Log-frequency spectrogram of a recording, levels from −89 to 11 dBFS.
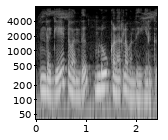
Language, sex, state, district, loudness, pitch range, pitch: Tamil, male, Tamil Nadu, Namakkal, -16 LUFS, 120-155 Hz, 140 Hz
